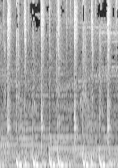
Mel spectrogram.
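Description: Background music with a steady beat of deep drum hits.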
